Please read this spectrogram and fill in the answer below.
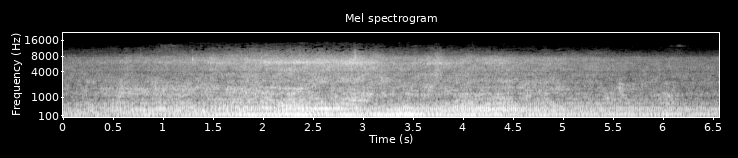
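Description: A passing engine hum that grows louder toward the middle and then fades away.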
